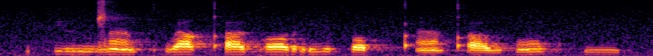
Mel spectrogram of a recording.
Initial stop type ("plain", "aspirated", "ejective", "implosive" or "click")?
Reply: click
